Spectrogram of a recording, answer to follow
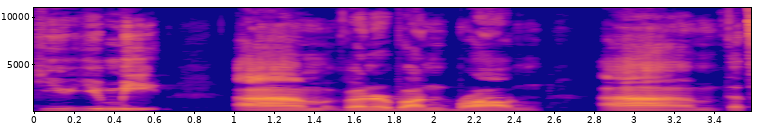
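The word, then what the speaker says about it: Wernher von Braun: Like you meet Werner von Braun. That's how you pronounce it.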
